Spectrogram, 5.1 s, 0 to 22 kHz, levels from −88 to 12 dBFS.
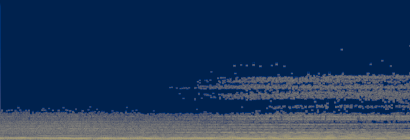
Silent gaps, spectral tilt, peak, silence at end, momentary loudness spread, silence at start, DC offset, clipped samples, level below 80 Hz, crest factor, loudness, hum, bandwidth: none; -5 dB/octave; -6 dBFS; 0 s; 3 LU; 0 s; under 0.1%; under 0.1%; -42 dBFS; 14 dB; -21 LUFS; none; 12.5 kHz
